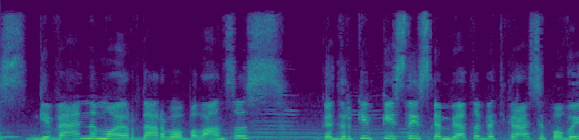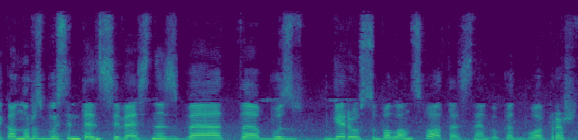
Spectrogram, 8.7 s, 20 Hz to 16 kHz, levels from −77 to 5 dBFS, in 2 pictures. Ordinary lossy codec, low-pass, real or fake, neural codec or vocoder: AAC, 48 kbps; 14.4 kHz; real; none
